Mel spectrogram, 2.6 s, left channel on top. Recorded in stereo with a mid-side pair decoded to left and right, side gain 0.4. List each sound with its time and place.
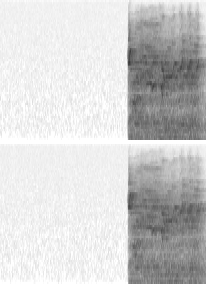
1.6 s a bird: 60° left, 0.9 m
